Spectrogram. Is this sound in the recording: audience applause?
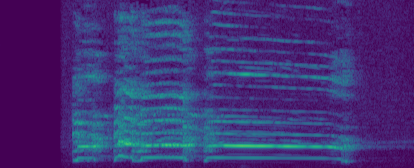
no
